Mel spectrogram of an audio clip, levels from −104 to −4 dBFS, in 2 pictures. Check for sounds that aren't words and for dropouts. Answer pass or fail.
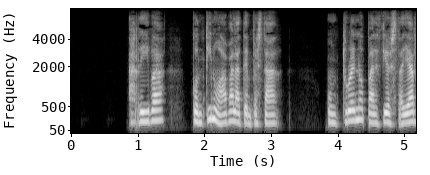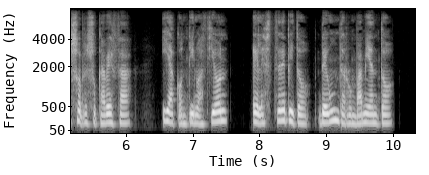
pass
